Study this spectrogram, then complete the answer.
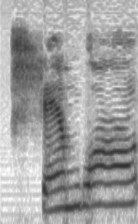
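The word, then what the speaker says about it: Chamounix: I believe that the street is pronounced Chamois or something. Chamois, yes. Very good.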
